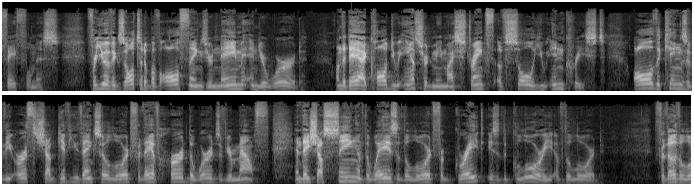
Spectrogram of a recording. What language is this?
English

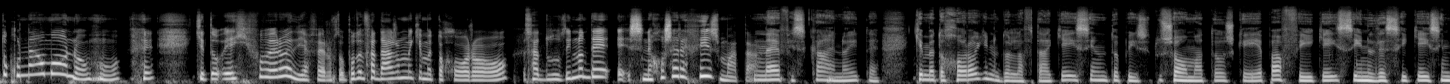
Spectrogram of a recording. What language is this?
Greek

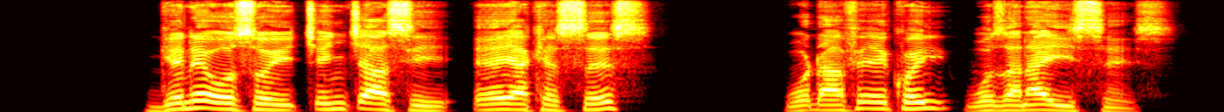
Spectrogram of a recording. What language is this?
Gofa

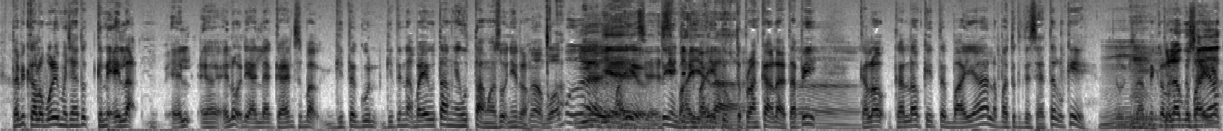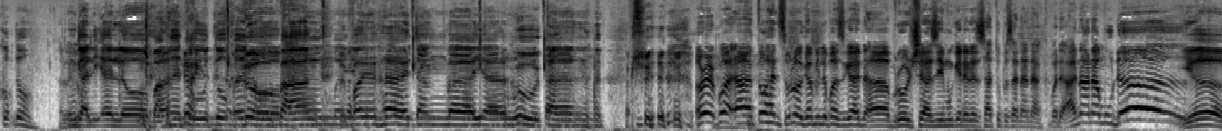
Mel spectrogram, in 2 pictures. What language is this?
Malay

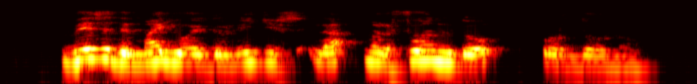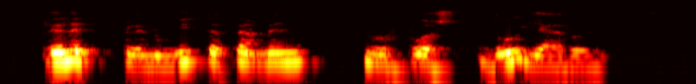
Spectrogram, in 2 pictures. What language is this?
Esperanto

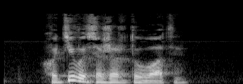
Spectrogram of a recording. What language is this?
Ukrainian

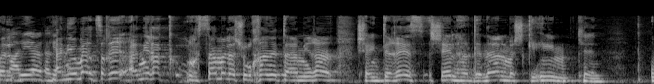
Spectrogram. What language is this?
Hebrew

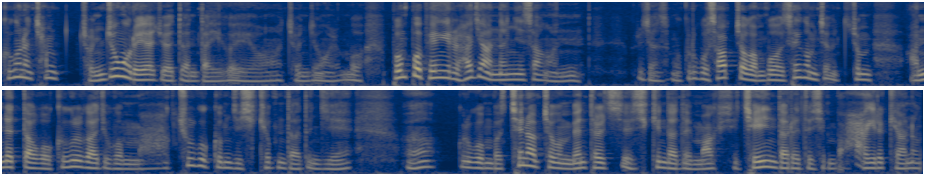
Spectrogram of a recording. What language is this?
Korean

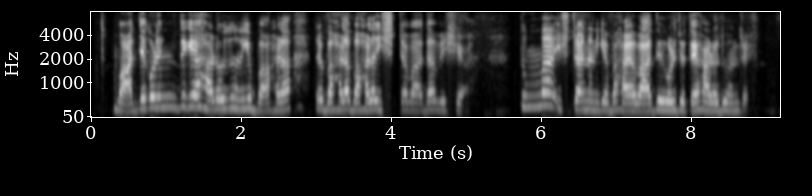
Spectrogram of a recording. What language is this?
Kannada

